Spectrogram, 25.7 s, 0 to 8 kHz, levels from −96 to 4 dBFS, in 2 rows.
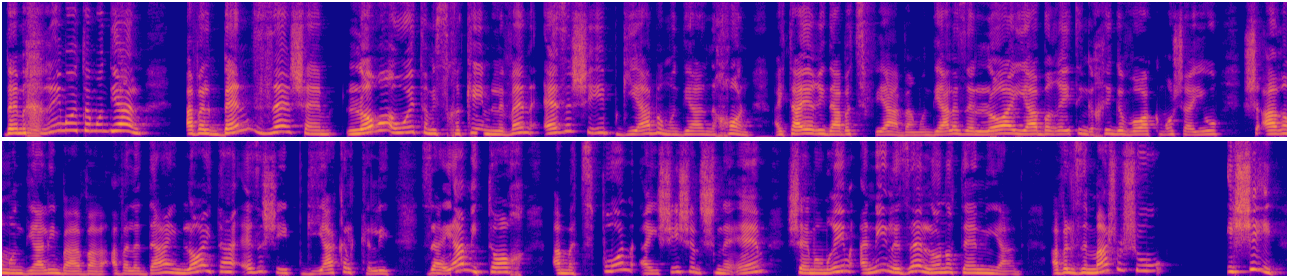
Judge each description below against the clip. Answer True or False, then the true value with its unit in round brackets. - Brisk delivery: False (135 wpm)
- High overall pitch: True (220 Hz)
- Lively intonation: True (5.9 semitones)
